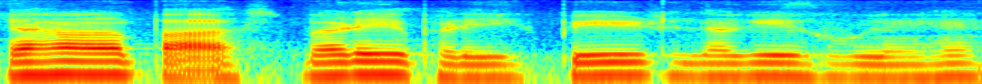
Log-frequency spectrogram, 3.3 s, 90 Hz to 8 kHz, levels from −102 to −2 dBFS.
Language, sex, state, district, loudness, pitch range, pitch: Hindi, male, Madhya Pradesh, Katni, -18 LUFS, 130-145 Hz, 140 Hz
